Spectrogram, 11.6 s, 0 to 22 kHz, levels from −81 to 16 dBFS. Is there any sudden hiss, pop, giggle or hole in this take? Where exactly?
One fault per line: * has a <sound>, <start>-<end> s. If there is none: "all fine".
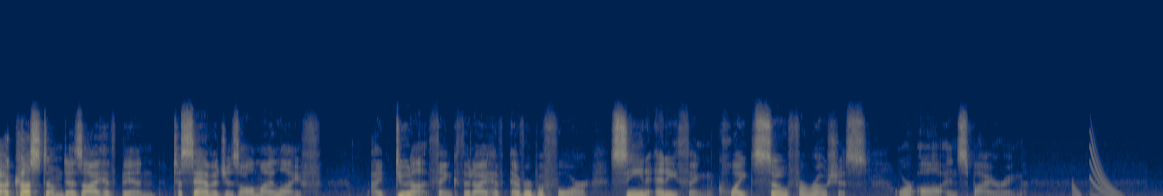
* has a chirp, 10.7-11.3 s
